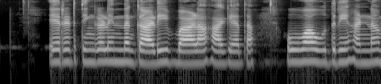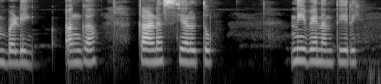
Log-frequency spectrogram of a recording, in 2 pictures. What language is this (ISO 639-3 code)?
kan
